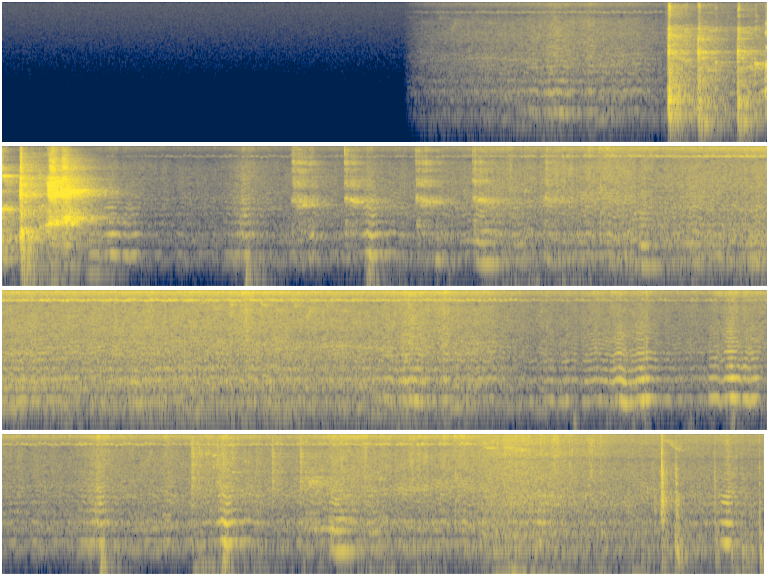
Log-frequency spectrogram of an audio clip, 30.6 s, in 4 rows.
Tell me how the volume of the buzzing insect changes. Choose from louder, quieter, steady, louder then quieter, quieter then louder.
louder.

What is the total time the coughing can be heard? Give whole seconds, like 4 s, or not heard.
6 s.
